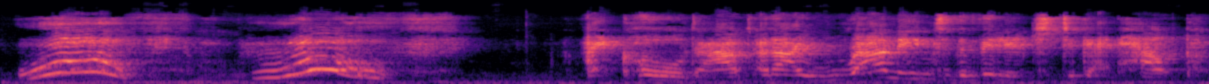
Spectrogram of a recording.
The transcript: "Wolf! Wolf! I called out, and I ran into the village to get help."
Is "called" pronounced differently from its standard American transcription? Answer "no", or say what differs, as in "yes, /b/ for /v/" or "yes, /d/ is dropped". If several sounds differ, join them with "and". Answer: no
